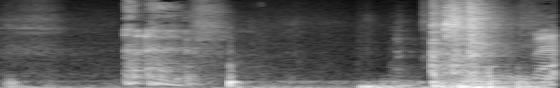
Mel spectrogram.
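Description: A wooden chair is banged around and broken up close, with a few loud cracking bursts and a sharp knock, ending in a heavy splintering crash.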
